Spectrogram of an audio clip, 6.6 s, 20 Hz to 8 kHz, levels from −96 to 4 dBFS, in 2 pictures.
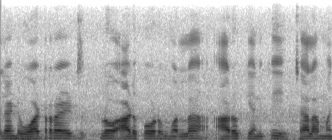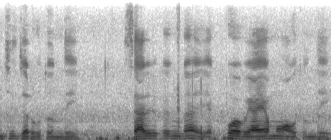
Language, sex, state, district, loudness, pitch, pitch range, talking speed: Telugu, male, Andhra Pradesh, Krishna, -18 LUFS, 130 Hz, 125-140 Hz, 125 wpm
